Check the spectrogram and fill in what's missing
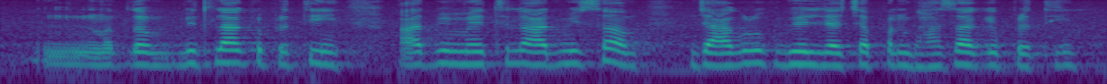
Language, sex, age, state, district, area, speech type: Maithili, female, 18-30, Bihar, Saharsa, urban, spontaneous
